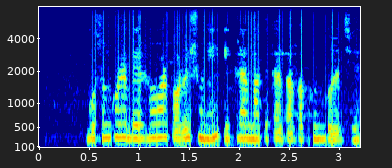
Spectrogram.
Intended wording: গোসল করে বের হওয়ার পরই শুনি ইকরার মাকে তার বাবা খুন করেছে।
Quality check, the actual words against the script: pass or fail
pass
